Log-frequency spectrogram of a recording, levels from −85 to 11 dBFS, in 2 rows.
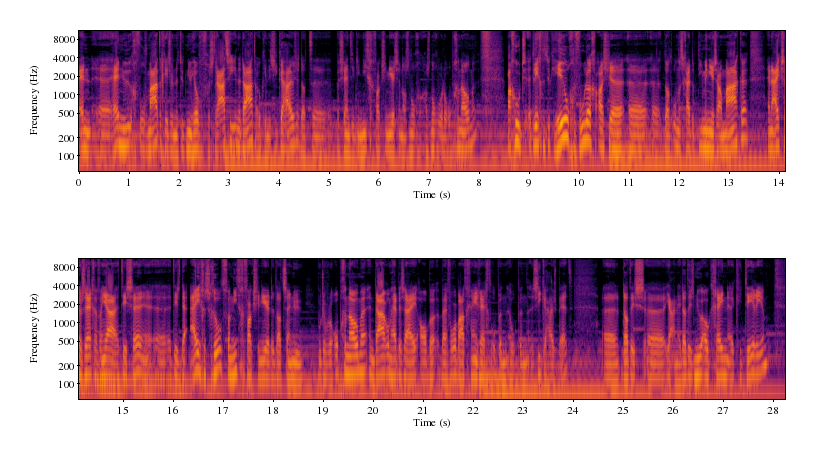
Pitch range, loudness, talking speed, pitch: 110-130 Hz, -20 LUFS, 200 wpm, 120 Hz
